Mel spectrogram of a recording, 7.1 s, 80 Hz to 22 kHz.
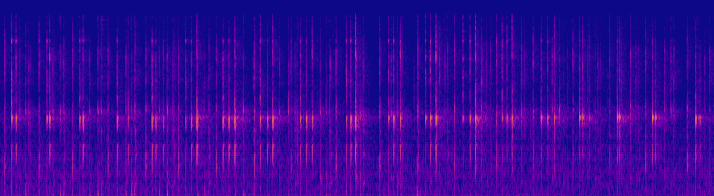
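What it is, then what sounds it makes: Pump shotgun tapped with fingertips and nails. A black polymer-and-metal pump shotgun, held upright, is tapped on its fore-end and receiver with fingertips and nails. The result is a steady run of quick, dry, woody knocks, each with a short pitched click near 1.9 kHz and very little ring. Some sharper, brighter nail clicks stand out among them.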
